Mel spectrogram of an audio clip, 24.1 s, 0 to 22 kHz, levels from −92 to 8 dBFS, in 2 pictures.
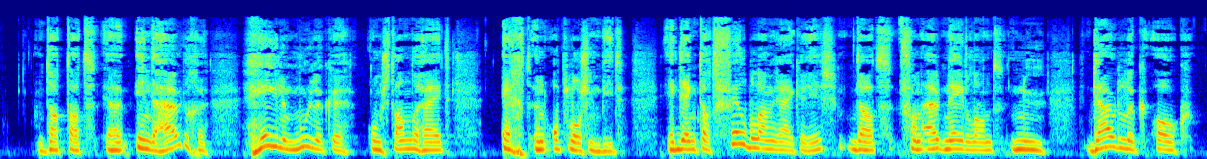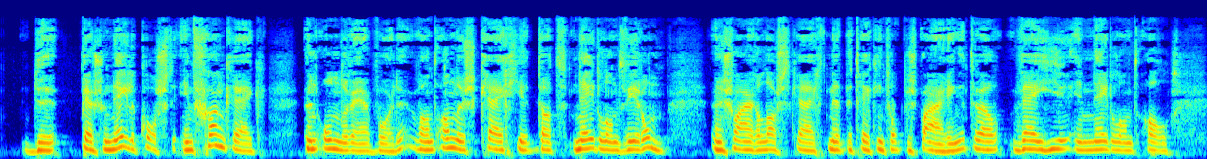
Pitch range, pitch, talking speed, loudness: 155-180 Hz, 165 Hz, 130 wpm, -20 LUFS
